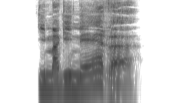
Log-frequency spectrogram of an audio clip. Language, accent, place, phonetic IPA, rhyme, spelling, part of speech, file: German, Germany, Berlin, [imaɡiˈnɛːʁə], -ɛːʁə, imaginäre, adjective, De-imaginäre.ogg
- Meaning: inflection of imaginär: 1. strong/mixed nominative/accusative feminine singular 2. strong nominative/accusative plural 3. weak nominative all-gender singular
